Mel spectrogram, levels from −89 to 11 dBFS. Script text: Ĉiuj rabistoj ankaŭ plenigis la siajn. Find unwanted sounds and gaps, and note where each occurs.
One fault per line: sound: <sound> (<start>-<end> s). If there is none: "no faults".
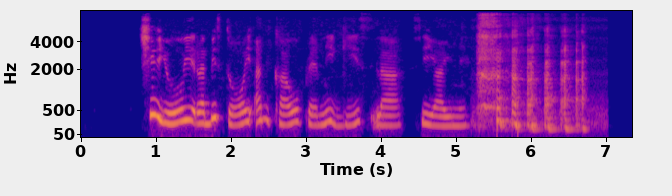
sound: laugh (5.3-6.8 s)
